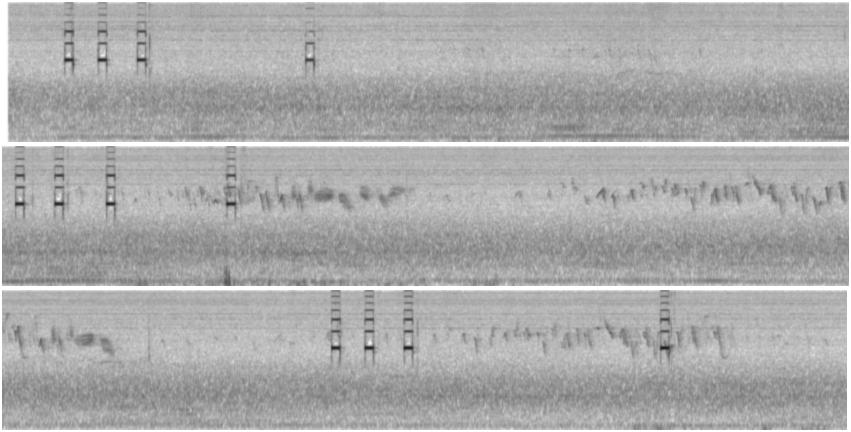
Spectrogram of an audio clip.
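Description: Handheld electrosmog RF meter beeping in short high tones: a quick run of three beeps and then a single beep, heard three times, under a steady low background rumble.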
